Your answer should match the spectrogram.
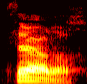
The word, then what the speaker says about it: Thurlow: episode we're talking to thurlo did I pronounce it right by the way thurlo am I correct fantastic who is a groundbreaker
